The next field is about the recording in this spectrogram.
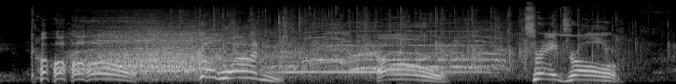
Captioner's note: laughter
